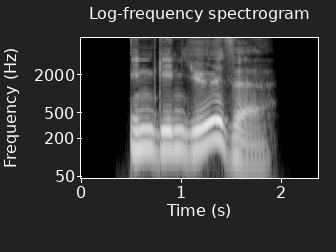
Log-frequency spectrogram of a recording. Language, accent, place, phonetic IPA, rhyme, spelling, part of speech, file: German, Germany, Berlin, [ɪnɡeˈni̯øːzə], -øːzə, ingeniöse, adjective, De-ingeniöse.ogg
- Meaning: inflection of ingeniös: 1. strong/mixed nominative/accusative feminine singular 2. strong nominative/accusative plural 3. weak nominative all-gender singular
